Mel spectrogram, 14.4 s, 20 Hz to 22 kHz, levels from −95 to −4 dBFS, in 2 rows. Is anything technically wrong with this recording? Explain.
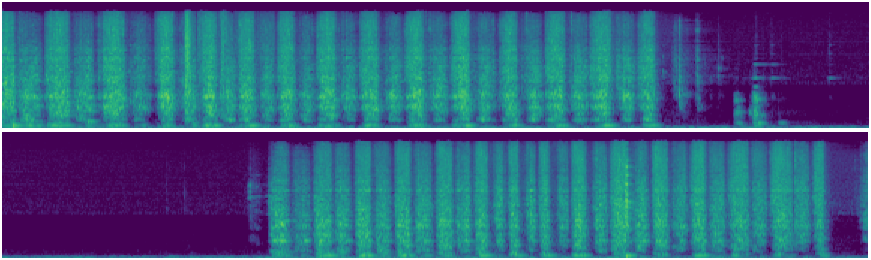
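Yes. From 1.51 to 2.27 s there is cable scratch noise. The likely cause is a worn cable, connector or control carrying a DC voltage being moved, so that its contact resistance jumped around rapidly and fed that fluctuation into the signal. For those three quarters of a second, dense, irregular bursts of noise scratch and rustle across the audio, at roughly the same level as the sound itself.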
